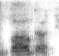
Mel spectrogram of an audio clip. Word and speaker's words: bulgur: Excuse me, Chef Ross, someone asked about using other high protein grains like buckwheat, spelt, oats, barley, bulgur, I think that's how you pronounce it. Yes, bulgur.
